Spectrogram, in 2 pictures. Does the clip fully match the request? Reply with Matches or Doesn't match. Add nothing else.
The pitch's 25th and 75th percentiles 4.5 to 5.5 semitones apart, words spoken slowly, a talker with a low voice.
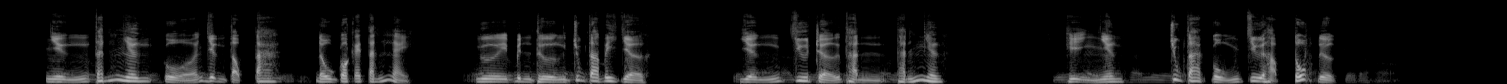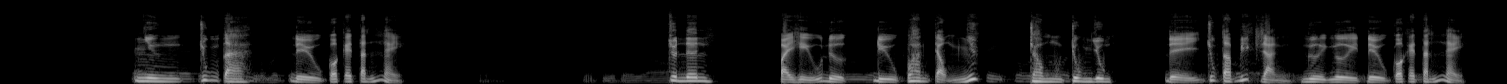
Matches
